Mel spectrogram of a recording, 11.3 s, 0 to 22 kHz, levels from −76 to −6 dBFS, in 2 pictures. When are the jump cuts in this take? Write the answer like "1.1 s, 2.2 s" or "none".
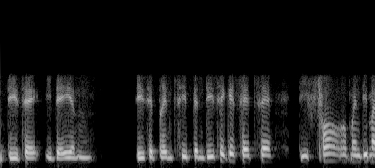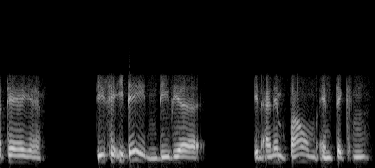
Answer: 7.0 s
